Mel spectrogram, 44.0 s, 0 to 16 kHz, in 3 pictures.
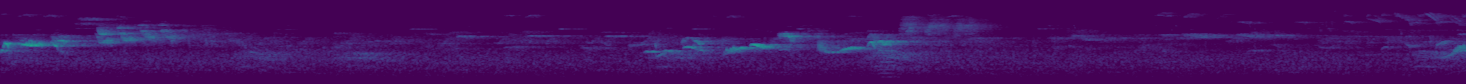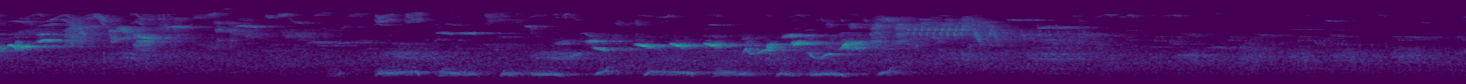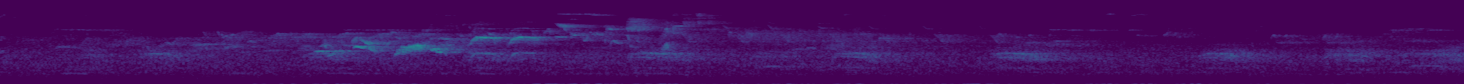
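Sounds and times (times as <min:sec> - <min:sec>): birds chirping and singing: 0:10.7 - 0:43.9.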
